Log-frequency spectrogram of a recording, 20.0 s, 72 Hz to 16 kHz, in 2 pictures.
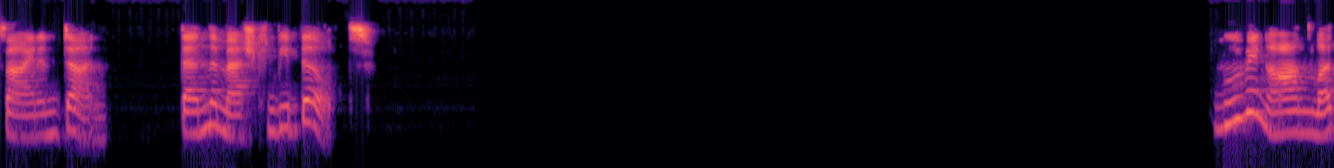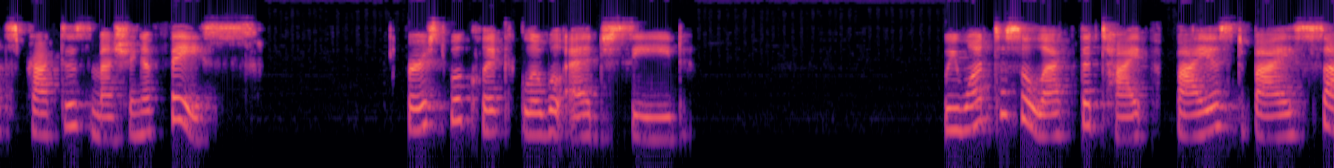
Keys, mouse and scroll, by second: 0.1 click, 2.7 click, 9.7 click, 10.1 click, 11.5 click, 12.7 click, 13.4 click, 14.0 click, 15.1 click, 16.8 click.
